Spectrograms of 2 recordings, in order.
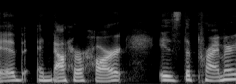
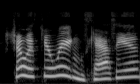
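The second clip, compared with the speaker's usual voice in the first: put-on very high, squeaky, cutesy child voice; 11 semitones higher than usual. Retelling a book scene where children ask to see wings: imitating children's voice. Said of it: "Please never do that voice again".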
